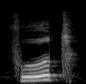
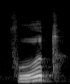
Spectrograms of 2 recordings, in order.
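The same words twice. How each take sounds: First: "Foot" said high and loud with a crisp, hard final t. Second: "Foot" repeated with a firm, unvoiced t at the end; hard final t. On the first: Teacher demonstrating the crisp t ending of "Foot". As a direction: snap the t at the end of "Foot". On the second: Teacher repeating "Foot" after explaining the hard t. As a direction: finish "Foot" with a clean t, not a d. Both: Shown as a demonstration. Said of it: "Bunu sert okuyun yalnız sonunu".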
